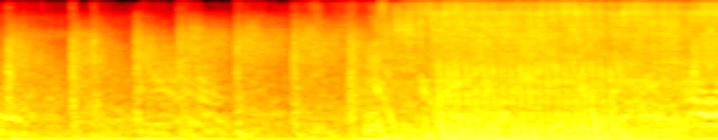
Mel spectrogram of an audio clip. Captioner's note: lasers firing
